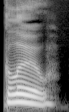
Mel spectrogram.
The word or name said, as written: glue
